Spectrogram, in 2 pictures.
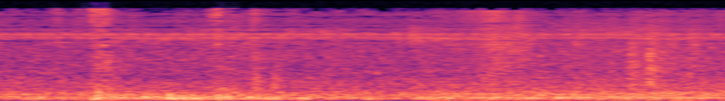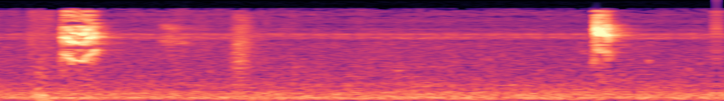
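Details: Sparse calling by a female double-collared seedeater, whose call serves to get males singing: two sharp, high, scratchy notes several seconds apart amid low hiss and a thin continuous high tone.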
